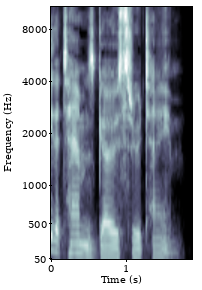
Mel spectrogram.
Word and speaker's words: Thames: You know, English is confusing. There are silent letters in it, and you know, yes, Thames. – Thames. – It should almost. How would you spell Thames? – T-E-M-M-S.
